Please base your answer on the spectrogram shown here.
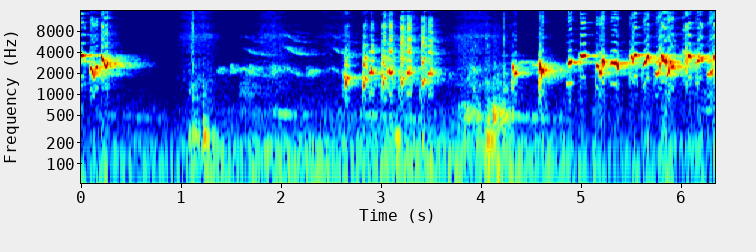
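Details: Sooty-headed bulbul in lively song, played to provoke other bulbuls into singing: bright chirped notes, a pause, a rapid run of repeated sharp chips, then a rising series of bubbly, whistled notes in a quick rhythm.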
